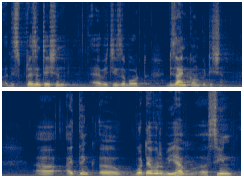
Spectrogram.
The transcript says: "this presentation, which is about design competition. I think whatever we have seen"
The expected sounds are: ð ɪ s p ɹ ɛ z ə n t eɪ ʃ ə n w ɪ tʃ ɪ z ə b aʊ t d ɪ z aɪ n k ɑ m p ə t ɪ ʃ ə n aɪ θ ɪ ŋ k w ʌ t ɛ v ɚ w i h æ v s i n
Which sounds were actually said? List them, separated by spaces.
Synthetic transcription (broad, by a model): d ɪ s p ɹ ɛ z ə n t eɪ ʃ ə n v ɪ tʃ ɪ z ə b aʊ t d ɪ z aɪ n k ɑ m p ə t ɪ ʃ ə n aɪ t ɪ ŋ k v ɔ t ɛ v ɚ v i h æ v s i n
